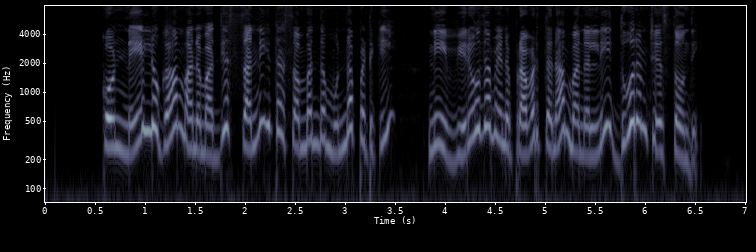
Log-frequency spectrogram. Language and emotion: Telugu, angry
